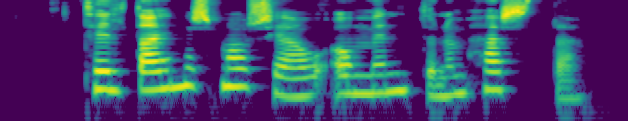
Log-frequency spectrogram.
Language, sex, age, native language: Icelandic, female, 40-49, Icelandic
